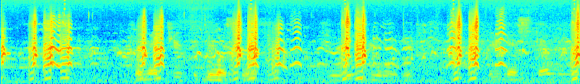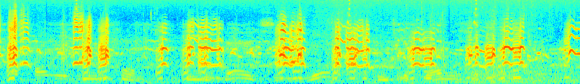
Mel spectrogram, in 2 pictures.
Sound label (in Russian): Белолобый Oca Lombardella; plurifon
